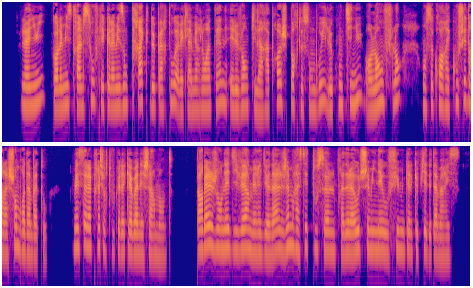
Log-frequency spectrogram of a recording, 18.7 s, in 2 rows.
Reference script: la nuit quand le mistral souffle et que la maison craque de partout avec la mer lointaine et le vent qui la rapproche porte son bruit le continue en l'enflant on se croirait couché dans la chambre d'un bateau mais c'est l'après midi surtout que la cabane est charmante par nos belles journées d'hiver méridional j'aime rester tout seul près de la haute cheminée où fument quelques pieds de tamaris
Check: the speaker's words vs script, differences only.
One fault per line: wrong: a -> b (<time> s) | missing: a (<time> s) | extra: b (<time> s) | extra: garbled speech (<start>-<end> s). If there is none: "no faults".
missing: midi (11.3 s)
missing: nos (13.4 s)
